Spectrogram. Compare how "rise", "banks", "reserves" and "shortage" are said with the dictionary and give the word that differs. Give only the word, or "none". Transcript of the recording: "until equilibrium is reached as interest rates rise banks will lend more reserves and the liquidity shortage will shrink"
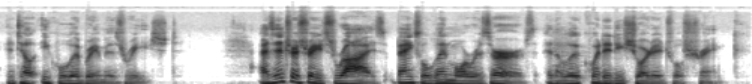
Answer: none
